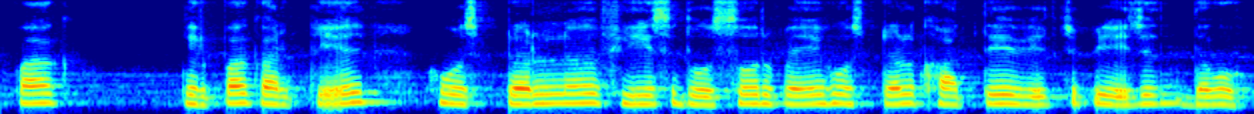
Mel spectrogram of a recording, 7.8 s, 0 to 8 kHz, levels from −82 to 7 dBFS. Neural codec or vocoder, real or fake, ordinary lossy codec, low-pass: codec, 16 kHz, 8 kbps, FunCodec, trained on Chinese and English, 25 frames a second; fake; none; none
